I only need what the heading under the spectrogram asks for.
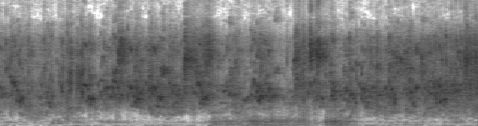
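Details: Pet budgies calling in a group: shrill chirps and squawky warbled notes piling up in waves, with brief dips between bursts of overlapping chatter.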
